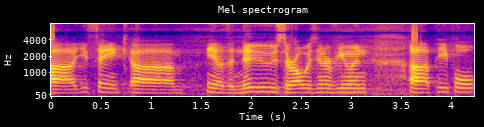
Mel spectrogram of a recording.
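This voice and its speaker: This is a man speaking. His pace is fairly quick. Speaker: internet entrepreneur and conference speaker. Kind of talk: conference presentation. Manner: fast.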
